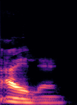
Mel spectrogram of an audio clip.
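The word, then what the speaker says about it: island: आईएस एल एन डी उस हिसाब से तो इजलैंड होना चाहिए किंतु हम उच्चारित करते हैं आइलैंड अगर आपने इजलैंड बोला तो आसपास के लोग घूरने लग जाएंगे कि ये क्या शब्द बोल रहा है?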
